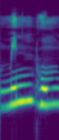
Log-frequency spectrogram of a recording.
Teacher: اظہار ہو رہا ہے، گناہ نہیں ہوگا بلکہ نون کی آواز واضح نکلے گی، اس کے مخرج پر جائیں گے، یعنی کہ زبان کی نوک مسوڑوں پر لگے گی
